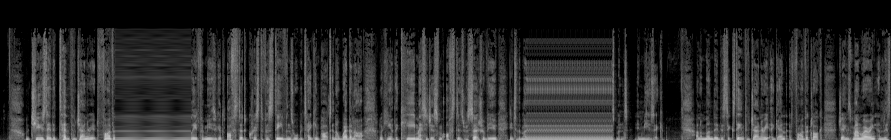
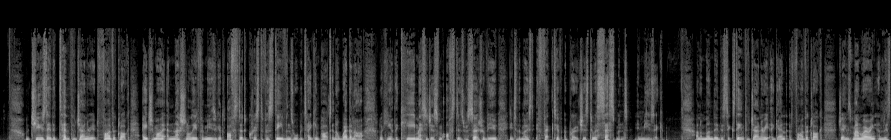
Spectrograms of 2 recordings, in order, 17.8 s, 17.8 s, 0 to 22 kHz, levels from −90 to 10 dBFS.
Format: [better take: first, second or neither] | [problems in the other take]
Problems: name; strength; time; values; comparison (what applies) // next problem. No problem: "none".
second | audio freezing; at 2.5 s for 1.5 s and at 11 s for 1.5 s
